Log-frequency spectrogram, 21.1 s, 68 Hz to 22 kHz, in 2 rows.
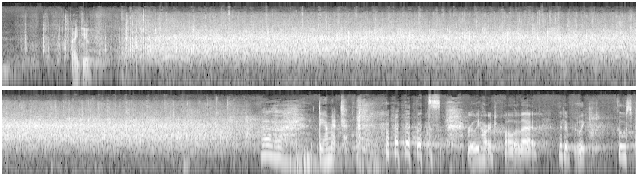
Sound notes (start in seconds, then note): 1.9 audience applauds; 15.4 laughs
